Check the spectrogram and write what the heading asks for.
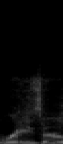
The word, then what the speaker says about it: Razzer: It's I like to pronounce it razor, like the razor that you cut your hair with.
